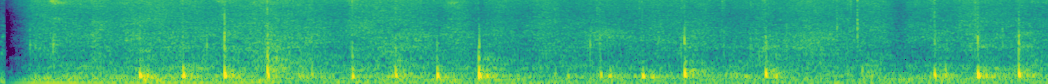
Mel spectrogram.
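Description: Quick, uneven taps, about three or four a second, from a thin hand tool jabbed into the ends of a tightly packed round bundle of paper firecracker tubes.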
